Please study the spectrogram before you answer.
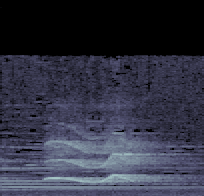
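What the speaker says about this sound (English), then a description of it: "Stop whistling!" Link whistles in The Legend of Zelda: Breath of the Wild, a single clear in-game tune with a rising and falling pitch that lasts about a second over quiet game ambience, with no talking.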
